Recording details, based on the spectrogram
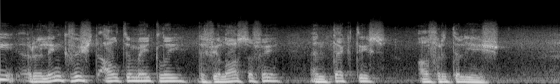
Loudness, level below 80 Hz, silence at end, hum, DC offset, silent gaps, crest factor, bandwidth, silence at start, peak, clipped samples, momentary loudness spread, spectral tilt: -15 LUFS; -50 dBFS; 0 s; none; under 0.1%; none; 12 dB; 7.8 kHz; 0 s; -2 dBFS; under 0.1%; 7 LU; -6.5 dB/octave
